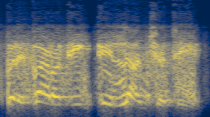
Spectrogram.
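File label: Italian bailout mood low, speech; War Thunder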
